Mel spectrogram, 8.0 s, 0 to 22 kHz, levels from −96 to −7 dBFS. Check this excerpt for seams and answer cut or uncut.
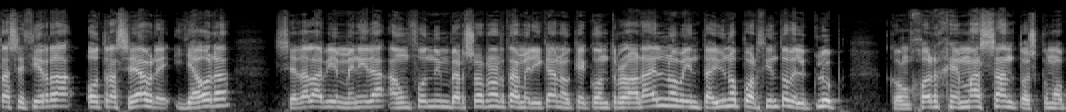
uncut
